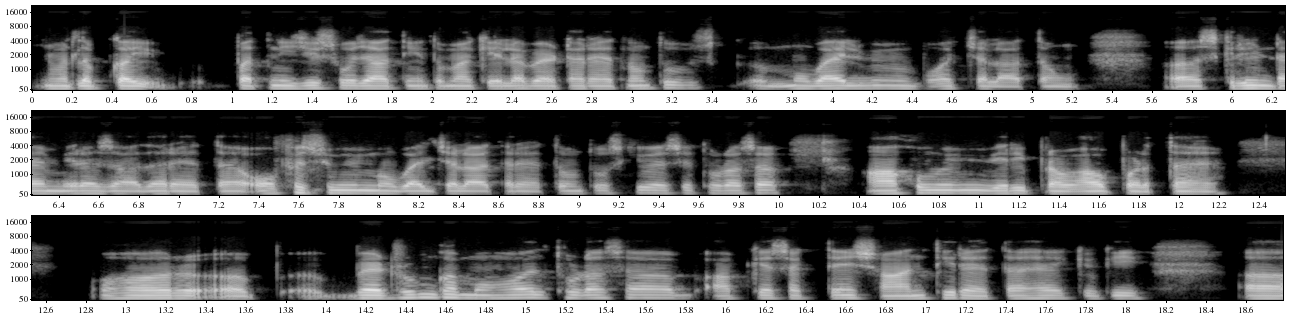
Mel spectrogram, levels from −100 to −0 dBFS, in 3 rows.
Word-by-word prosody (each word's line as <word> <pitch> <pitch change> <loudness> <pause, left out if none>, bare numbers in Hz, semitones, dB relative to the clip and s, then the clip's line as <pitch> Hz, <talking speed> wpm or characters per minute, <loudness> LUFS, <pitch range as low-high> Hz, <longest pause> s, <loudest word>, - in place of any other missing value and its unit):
मतलब 110 0 +2
कई 105 -1 +5 0.4
पत्नी 115 -1 +1
जी 120 +2 0
सो 120 +1 0
जाती 110 -1 +3
हैं, 110 - -4
तो - - -4
मैं 110 - +1
अकेला 110 +1 +1
बैठा 110 0 +1
रहता 105 0 -1
हूँ, 115 - -3
तो 135 - -3
उस 120 - -11 0.2
क - - -9
मोबाइल 110 +2 +2
भी 120 - -5
मैं 115 -1 -5
बहुत 100 +1 -5
चलाता 100 -1 -3
हूँ। 95 -1 -7 0.5
अ, 100 - +3
स्क्रीन 115 +1 +2
टाइम 110 -1 +2
मेरा 110 +1 +2
ज़्यादा 105 0 0
रहता 100 -1 -2
है, 105 - +1
ऑफ़िस 110 +3 +1
में 125 0 +3
भी 120 - +1
मोबाइल 110 -2 +1
चलाता 105 -2 0
रहता 100 +1 -5
हूँ। 110 - -6
तो - - -7
उसकी 120 +2 -6
वजह 125 -1 0
से 120 +1 -3
थोड़ा-सा 120 +1 0 0.6
आँखों 115 +3 +2
में 125 0 +1
भी 125 - +1
मेरी 115 +1 +2
प्रभाव 105 0 +4
पड़ता 100 0 +1
है 95 - -3 0.7
और 120 0 +4
अ - - +3 0.6
अ, - - -7 0.2
बेडरूम 125 +4 +4
का 145 0 +3
माहौल 130 +1 0
थोड़ा-सा, 130 +1 -1 0.4
आप 110 - -5
कह 125 - +1
सकते 120 +2 -4
हैं, 125 - +2
शांत 110 +1 +1
ही - - +3
रहता 115 -1 -1
है, 120 0 -1
क्योंकि 115 +1 -6 0.5
अ, - - +2
115 Hz, 210 wpm, -24 LUFS, 110-120 Hz, 0.7 s, कई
